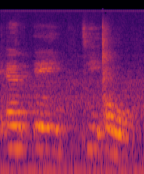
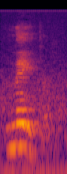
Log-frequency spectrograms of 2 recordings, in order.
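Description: First: Each letter is said separately, one by one. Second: It is pronounced as one single word. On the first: The speaker calls it wrong. "You never say N-A-T-O" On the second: The speaker calls it right. "an acronym is an abbreviation that can be read as a word"

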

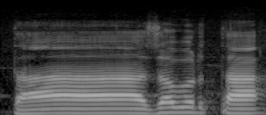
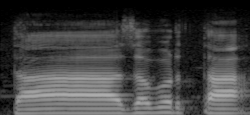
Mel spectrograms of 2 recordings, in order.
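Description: No difference in how they are said.

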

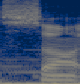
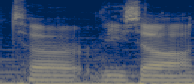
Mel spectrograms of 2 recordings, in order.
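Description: First: The name is said with two syllables. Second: The name is said with three syllables. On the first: The speaker calls it wrong. "It's not Tizar" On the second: The speaker calls it right. "it's Tirizar"

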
